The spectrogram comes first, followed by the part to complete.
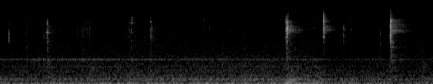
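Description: A few faint, sharp clicks of a loom hook and rubber bands against the plastic pegs of a Rainbow Loom as bands are moved onto the pegs. The clearest clicks come a little before three seconds in and near the end, over a faint steady tone.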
